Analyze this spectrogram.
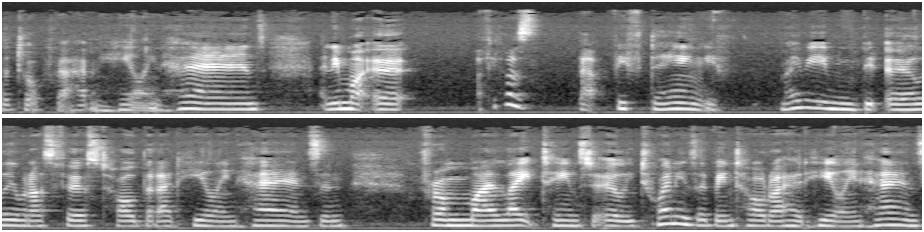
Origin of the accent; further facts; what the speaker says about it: Australia; also born or lived in Victoria, Australia / Brisbane, Queensland, Australia; We're from Australia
